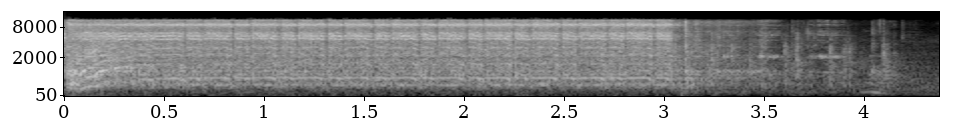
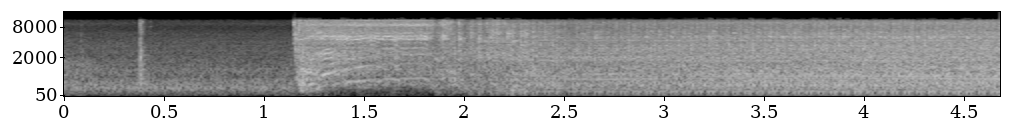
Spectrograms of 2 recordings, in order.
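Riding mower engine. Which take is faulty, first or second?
first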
